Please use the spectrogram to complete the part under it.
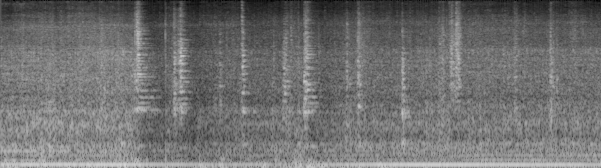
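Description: A disc harrow rattles and clanks over rough soil.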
